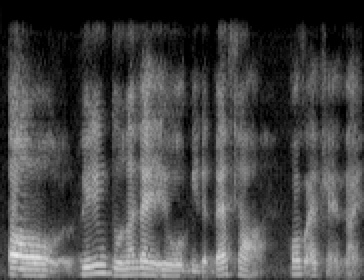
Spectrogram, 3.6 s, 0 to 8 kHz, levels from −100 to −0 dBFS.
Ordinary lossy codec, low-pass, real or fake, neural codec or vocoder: none; 7.2 kHz; fake; codec, 16 kHz, 2 kbps, FreqCodec, smaller model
